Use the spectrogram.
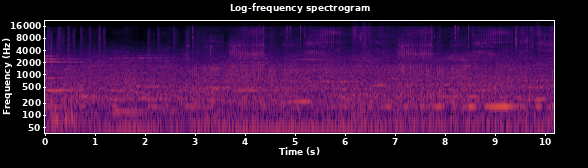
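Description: A cat in the Hogwarts Legacy video game purrs steadily and close throughout, a continuous low rumbling with a few faint meow-like tones mixed in.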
